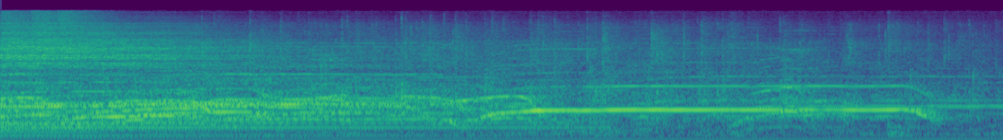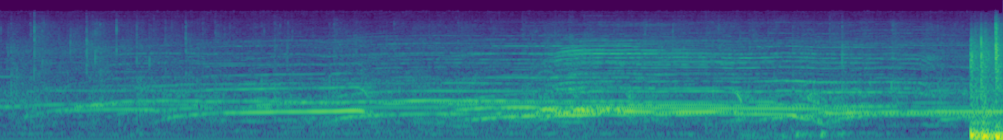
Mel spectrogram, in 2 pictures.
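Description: Live audience cheering and whooping as a song ends, with many long 'woo' calls rising and falling in pitch over the last chord, which fades out within the first few seconds. A single sharp thump near the end, as the microphone is handled.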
